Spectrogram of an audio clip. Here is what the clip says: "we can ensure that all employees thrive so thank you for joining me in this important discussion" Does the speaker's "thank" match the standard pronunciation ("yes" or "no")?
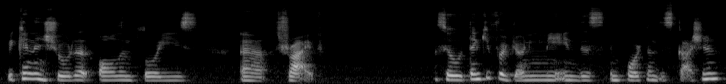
no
